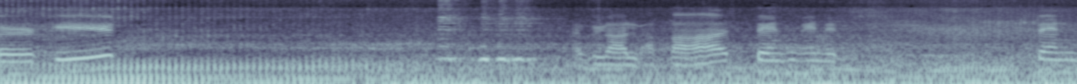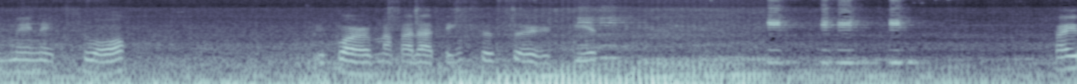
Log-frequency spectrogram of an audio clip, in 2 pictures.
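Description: A motorcycle engine hums as it rides away.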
